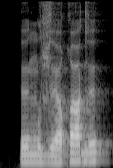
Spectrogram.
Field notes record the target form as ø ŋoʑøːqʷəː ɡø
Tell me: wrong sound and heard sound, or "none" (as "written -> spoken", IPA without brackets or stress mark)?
əː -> ɑː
